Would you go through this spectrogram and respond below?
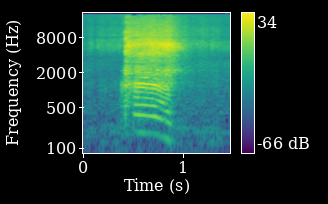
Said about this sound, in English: Oh, excuse me, I gotta blow my nose.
